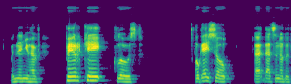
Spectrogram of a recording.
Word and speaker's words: perché: Next is two closed e's, a, right? Perché, so perché, right?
